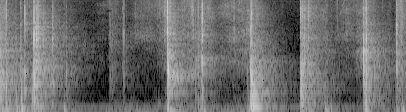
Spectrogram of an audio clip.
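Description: A round lidded case and a deck of cards being handled: a string of sharp clacks and taps, about six in two seconds, some in quick pairs, as the lid comes off and the cards are taken out.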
